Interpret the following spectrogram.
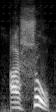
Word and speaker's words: Ашу: Вот этот вот красивый парень, его зовут Ашу. Ударение правильно сказал?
